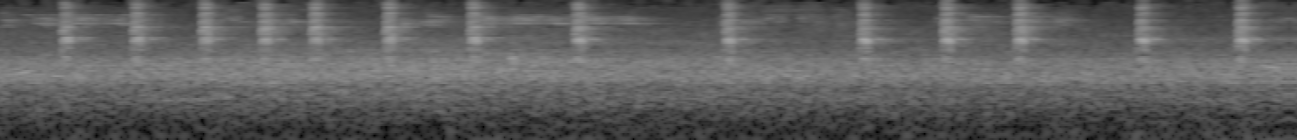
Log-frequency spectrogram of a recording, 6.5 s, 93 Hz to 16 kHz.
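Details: A great spotted woodpecker chick waits in its nest hole for its parents to bring food, in June 2019 at Hokkaido University Botanical Garden; it gives short, sharp, high calls, two or three a second, over a steady traffic-like roar.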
